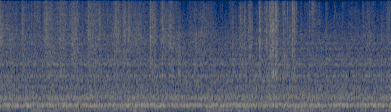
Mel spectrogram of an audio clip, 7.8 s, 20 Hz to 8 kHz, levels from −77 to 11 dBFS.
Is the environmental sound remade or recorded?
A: recorded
